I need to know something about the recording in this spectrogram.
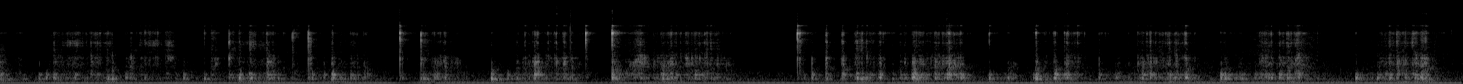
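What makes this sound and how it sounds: A porcelain pestle scrapes and grinds a thin layer of white powder along the inner surface of a white porcelain mortar held in a gloved hand. Irregular, gritty scratching strokes carry a bright, glassy edge, with a few sharp porcelain clicks standing out near 4, 6 and 8 seconds. The grinding continues in uneven bursts with brief pauses throughout.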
